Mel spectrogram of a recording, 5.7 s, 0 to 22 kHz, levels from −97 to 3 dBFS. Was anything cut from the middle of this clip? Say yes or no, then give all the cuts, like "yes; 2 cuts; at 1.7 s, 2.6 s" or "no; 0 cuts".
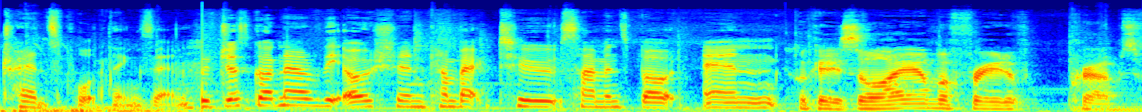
yes; 2 cuts; at 1.0 s, 3.9 s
